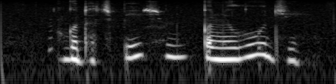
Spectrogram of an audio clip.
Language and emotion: Russian, sad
